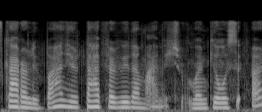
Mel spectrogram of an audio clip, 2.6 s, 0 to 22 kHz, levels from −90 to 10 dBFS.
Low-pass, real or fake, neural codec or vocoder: 9.9 kHz; fake; autoencoder, 22.05 kHz, a latent of 192 numbers a frame, VITS, trained on many speakers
